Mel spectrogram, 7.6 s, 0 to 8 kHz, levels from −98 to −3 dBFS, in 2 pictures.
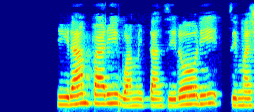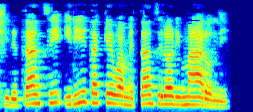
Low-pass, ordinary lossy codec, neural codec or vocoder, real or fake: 7.2 kHz; AAC, 32 kbps; none; real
